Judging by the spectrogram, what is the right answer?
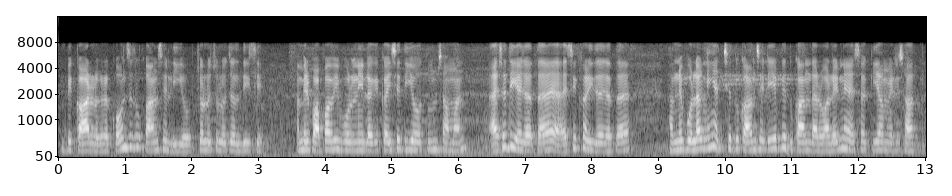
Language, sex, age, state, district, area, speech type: Hindi, female, 45-60, Uttar Pradesh, Mirzapur, urban, spontaneous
